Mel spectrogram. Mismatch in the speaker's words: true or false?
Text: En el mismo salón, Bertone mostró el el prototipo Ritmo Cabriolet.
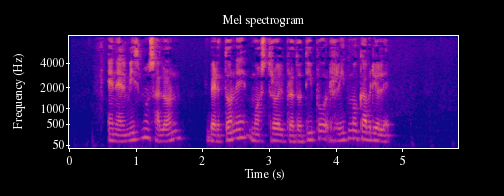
true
